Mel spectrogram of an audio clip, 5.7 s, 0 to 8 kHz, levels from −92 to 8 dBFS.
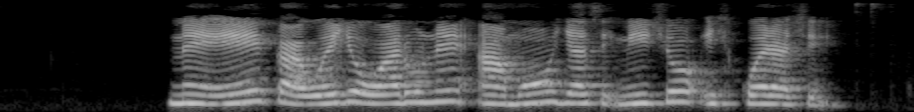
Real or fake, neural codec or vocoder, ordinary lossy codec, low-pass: real; none; MP3, 64 kbps; 7.2 kHz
